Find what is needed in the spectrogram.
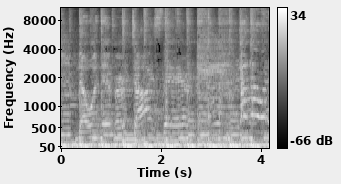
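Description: Live rock band playing: bass and drums keep a steady beat under a guitar riff, with sliding wordless vocal lines gliding up and down over the top.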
